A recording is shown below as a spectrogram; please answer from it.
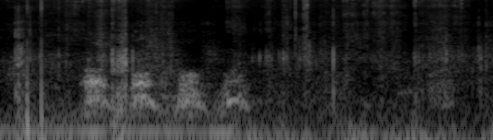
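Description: Great Pyrenees dog vocalizing: a quick run of four or five short, high-pitched sounds starting about half a second in and lasting under a second.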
